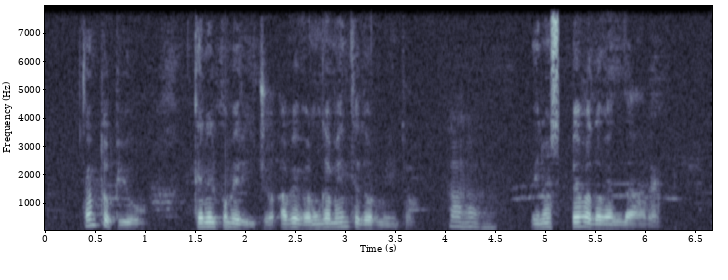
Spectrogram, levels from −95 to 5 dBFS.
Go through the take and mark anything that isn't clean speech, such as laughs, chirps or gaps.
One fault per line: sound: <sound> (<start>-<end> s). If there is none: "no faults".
sound: laugh (4.0-4.6 s)
sound: dropout (5.1-5.3 s)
